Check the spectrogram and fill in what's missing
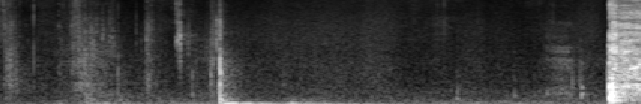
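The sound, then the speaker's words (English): A person with a tickle in their throat clears it with a few soft, scattered sounds, then lets out a sudden loud, harsh cough near the end. “Got a tickle in my throat. It's going to make me start gagging and coughing.”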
